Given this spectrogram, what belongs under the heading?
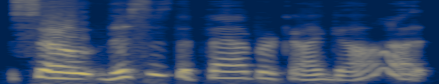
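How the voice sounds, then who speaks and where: A woman's voice: mid-range voice, big pitch swings, a little slow, husky, no echo. Cheerful chatty woman, dry close sound. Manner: enthusiastic, chatty, exclaims over fabrics. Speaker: quilting channel host. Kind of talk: casual unboxing chat.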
